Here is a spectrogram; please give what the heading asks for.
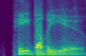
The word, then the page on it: PW: American English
